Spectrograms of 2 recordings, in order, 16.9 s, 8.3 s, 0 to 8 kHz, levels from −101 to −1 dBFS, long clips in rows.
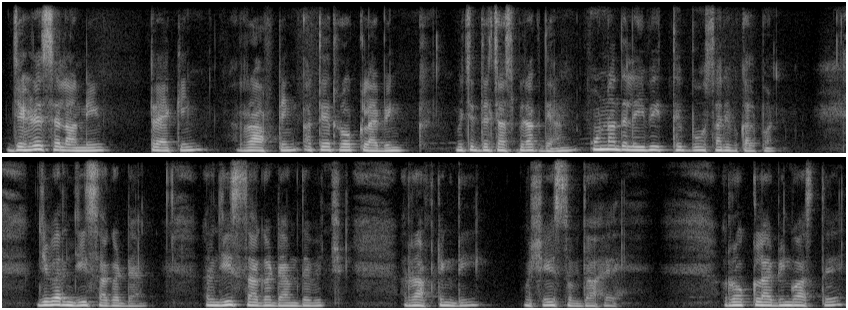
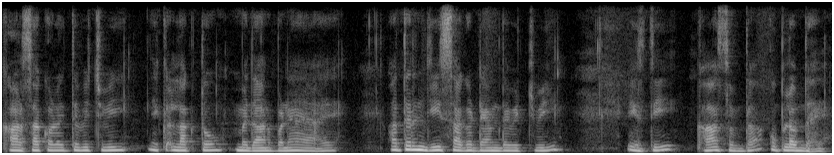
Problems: background conversations at intervals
